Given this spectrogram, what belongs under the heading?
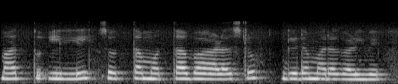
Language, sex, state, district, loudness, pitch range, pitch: Kannada, female, Karnataka, Bidar, -15 LUFS, 250-270 Hz, 260 Hz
